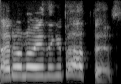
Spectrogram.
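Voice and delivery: play-acted smug, self-satisfied, very high-pitched voice. Retelling a suspect's line in an interrogation room: imitating a smug reply. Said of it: "he kinda smugly says".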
